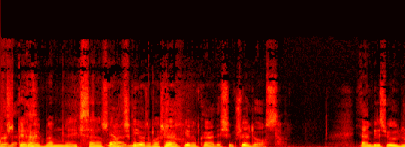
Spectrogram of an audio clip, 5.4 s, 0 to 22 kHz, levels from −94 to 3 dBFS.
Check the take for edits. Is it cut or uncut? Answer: cut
